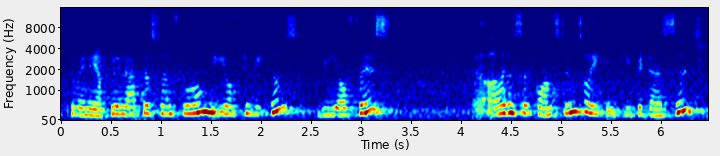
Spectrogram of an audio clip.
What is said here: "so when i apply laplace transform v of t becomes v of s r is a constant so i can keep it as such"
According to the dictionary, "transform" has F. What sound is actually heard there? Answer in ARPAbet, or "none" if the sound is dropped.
F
